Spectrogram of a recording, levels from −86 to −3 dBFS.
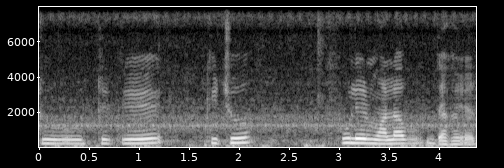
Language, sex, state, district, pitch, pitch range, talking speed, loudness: Bengali, female, West Bengal, Malda, 230 Hz, 220-250 Hz, 80 wpm, -15 LUFS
